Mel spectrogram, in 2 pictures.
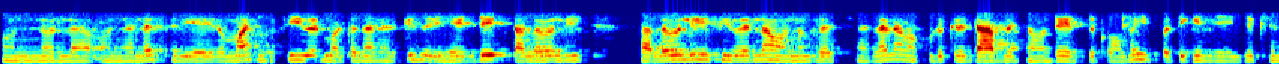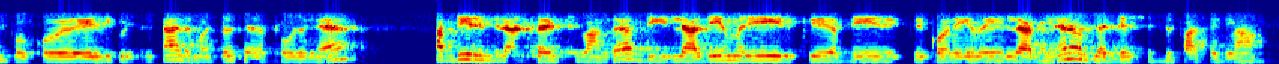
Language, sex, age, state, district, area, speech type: Tamil, female, 18-30, Tamil Nadu, Vellore, urban, conversation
